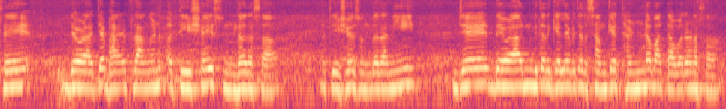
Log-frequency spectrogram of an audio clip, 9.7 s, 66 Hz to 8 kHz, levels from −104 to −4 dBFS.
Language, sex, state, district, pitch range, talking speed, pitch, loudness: Konkani, male, Goa, North and South Goa, 170-190 Hz, 120 wpm, 180 Hz, -14 LUFS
